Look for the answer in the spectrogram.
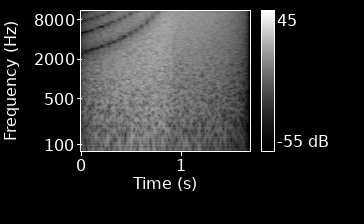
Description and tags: Fading PitchUp Sweep1
8-bit, arcade, chip, chippy, chiptune, decimated, lo-fi, noise, retro, sweep, vgm, video-game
